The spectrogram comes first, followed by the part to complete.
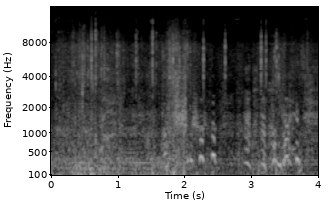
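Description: Mountain bike descending a rough, leaf-covered trail: a steady low rumble of wind and tyres, with rapid clicks and rattles from the bike over roots and bumps. A few short pitched squeaks come in the second half.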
